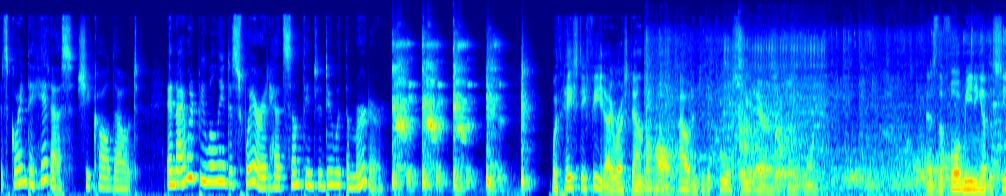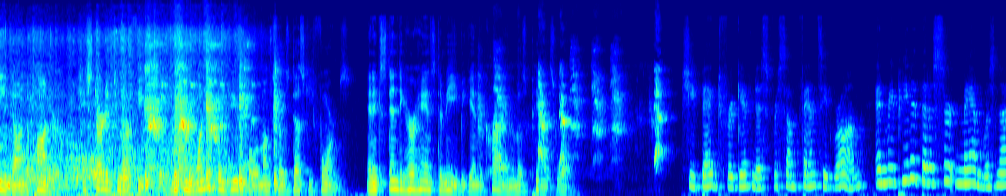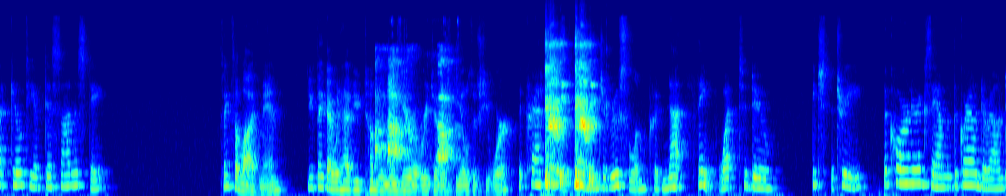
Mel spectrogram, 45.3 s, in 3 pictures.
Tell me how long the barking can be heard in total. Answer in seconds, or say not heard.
6 s.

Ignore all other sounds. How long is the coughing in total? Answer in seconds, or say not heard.
5 s.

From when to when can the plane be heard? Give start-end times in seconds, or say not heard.
not heard.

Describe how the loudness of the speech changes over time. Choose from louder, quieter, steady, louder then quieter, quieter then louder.
quieter.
